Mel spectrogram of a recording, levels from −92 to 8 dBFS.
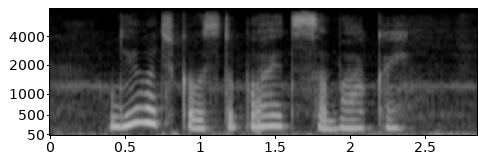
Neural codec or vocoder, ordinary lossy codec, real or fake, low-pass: codec, 16 kHz, 4 kbps, FunCodec, trained on LibriTTS, 50 frames a second; none; fake; 7.2 kHz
